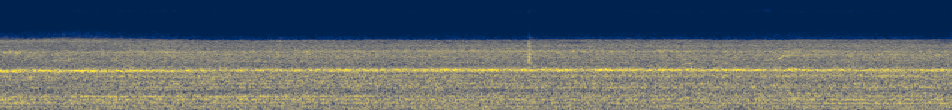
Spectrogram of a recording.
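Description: A train rumbles and whines steadily along its tracks.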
